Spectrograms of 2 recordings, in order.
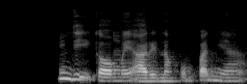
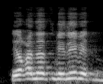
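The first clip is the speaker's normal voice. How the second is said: loud, high mock British accent; 5 semitones higher, 11 dB louder than usual. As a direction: put on an exaggerated British accent, amused. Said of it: "British accent". (pabirong British accent, malakas)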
